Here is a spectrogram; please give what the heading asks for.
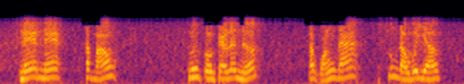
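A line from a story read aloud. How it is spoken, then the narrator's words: Frightened loud shout. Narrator (Vietnamese): Đoàn Dự sợ quá, quát to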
